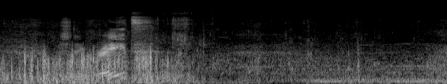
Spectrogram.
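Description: Catalina 30 sailboat under sail on open water at the start of the season, steady rush of wind and water around the hull with buffeting gusts on the microphone, a voice briefly heard.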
